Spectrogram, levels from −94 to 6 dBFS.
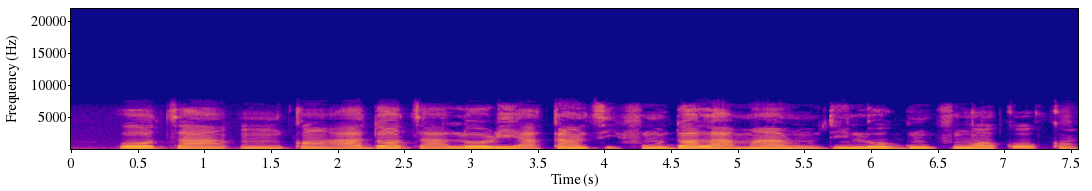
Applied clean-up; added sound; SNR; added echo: none; none; none; none.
